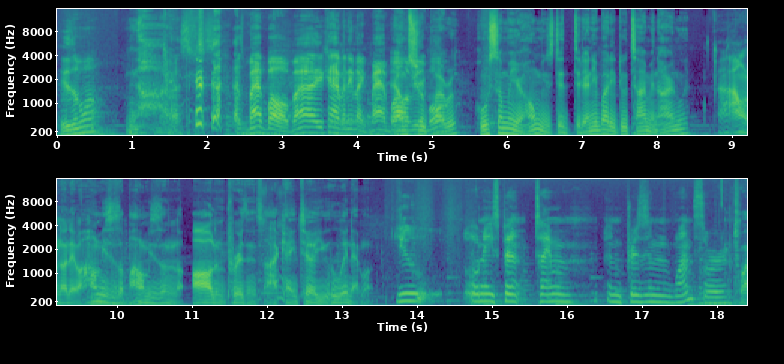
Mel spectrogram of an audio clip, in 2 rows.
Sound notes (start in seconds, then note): 1.1 laughs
